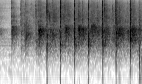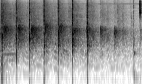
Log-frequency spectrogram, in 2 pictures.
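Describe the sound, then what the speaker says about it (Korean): An audience of parents at a university admissions briefing claps in a steady, even rhythm. Sharp, evenly spaced claps ring out over a fuller wash of applause, fairly close and loud. "우리 다 함께 힘찬 박수 한번 칩시다"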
